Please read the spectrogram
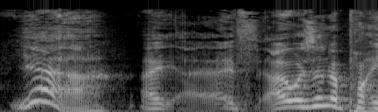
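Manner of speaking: high, loud and eager; breathless keen young actor pleading his case; eager pitch. Retold or imitated. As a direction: rush to sell yourself for the part. Eagerly pitching himself to boss.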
